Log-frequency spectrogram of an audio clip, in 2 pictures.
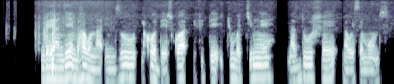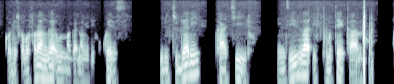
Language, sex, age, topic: Kinyarwanda, male, 18-24, finance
